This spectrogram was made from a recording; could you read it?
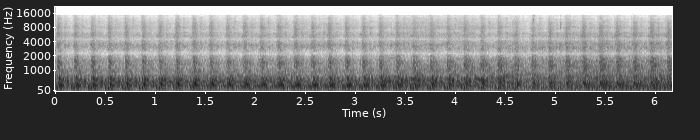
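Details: Electrolux LTE12 washing machine during a suspension test: a steady, rapid clatter of roughly three beats a second never eases at spin speed, as the tub bangs about.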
